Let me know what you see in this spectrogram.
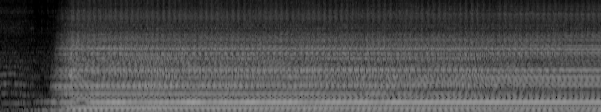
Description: I replaced the flapper in my toilet and since then every time I flush, after the tank has refilled, there is a weird groaning noise that echoes through the house.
